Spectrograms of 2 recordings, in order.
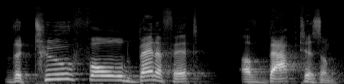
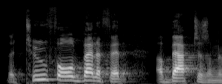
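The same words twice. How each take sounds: First: "the twofold benefit of baptism" spelled out slowly, each word weighted; slow title announcement. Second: Said in the usual way. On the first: Shown as a demonstration. Preacher naming his sermon section, slow and deliberate. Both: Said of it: "and I've called it".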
